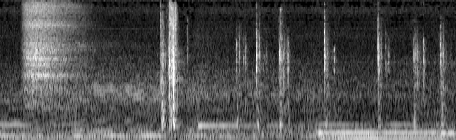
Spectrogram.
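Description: Someone dials a phone number written on a slip of paper on a keypad: a quick, uneven run of crisp button clicks over a low steady hum with no one speaking.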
